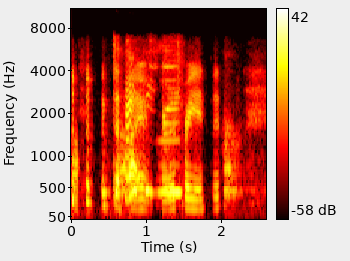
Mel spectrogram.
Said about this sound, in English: Yeah. I don't know what he's barking at tonight.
